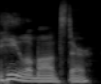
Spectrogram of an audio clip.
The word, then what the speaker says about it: Gila monster: to pronounce it properly it is Gila monster J I'm no heel it's not a heila monster anyway um so I'm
